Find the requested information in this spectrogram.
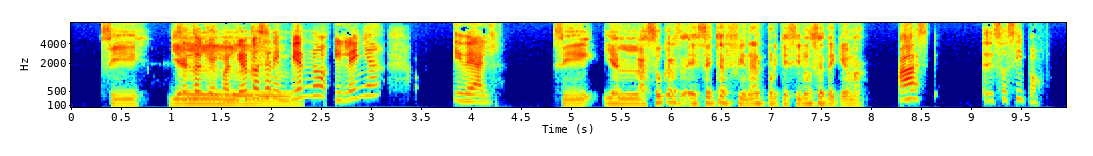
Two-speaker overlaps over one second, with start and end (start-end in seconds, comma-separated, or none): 1.0-2.3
